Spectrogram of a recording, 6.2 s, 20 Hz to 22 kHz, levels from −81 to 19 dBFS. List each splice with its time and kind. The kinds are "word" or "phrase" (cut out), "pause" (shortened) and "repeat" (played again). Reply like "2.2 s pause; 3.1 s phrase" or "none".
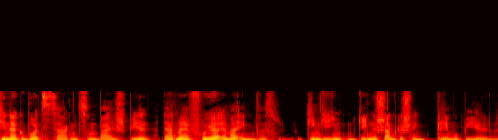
2.0 s pause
